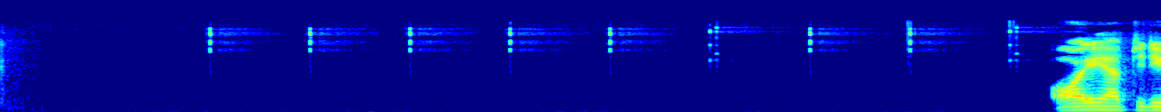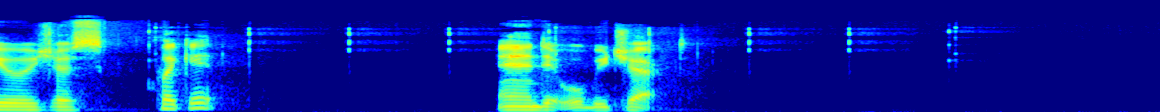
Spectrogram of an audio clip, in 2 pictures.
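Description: A computer mouse clicks quickly again and again.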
